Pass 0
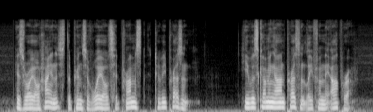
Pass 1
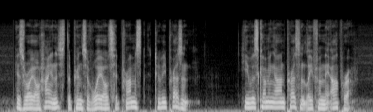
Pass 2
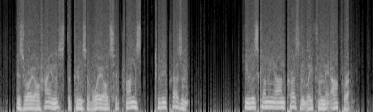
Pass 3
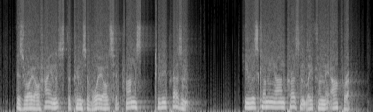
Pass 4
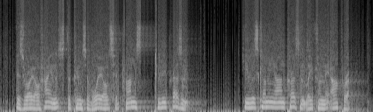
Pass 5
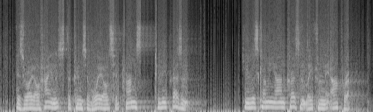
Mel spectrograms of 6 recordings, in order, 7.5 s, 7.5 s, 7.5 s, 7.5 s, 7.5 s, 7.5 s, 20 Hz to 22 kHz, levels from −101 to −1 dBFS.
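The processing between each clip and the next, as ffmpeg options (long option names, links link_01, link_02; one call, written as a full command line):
ffmpeg -i in.wav -af "alimiter=limit=-14.5dB:level=0:latency=1:release=33" out.wav
ffmpeg -i in.wav -af "acrusher=bits=6:dc=4:mix=0:aa=0.000001,volume=-3dB" out.wav
ffmpeg -i in.wav -af "aecho=1:1:77|154|231|308|385:0.119|0.0666|0.0373|0.0209|0.0117" out.wav
ffmpeg -i in.wav -af "acompressor=threshold=-44dB:ratio=2,volume=6.5dB" out.wav
ffmpeg -i in.wav -af "asoftclip=type=tanh:threshold=-26.5dB,volume=9dB" out.wav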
